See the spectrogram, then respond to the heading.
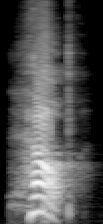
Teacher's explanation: it's also got the too loud sound, the P, which is called the plosive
